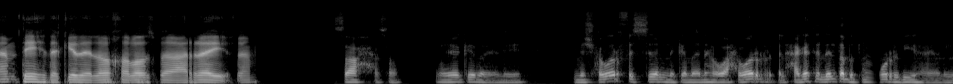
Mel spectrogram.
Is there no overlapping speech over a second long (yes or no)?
yes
